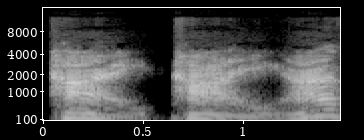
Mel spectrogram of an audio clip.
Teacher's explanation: dentals T and D are pronounced with the tip of the tongue placed against the front teeth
